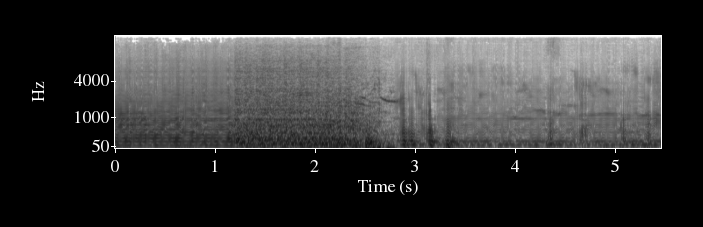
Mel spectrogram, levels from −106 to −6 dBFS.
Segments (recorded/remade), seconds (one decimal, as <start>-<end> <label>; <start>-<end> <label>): 0.0-1.2 remade; 1.2-2.8 recorded; 2.8-5.5 remade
